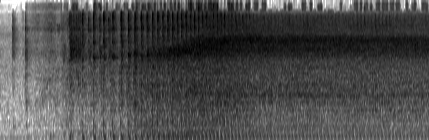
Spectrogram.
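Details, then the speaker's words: Toro Recycler mower rebuilt from three broken ones with a Honda engine modified to fit, oversized belt, frayed cable; a few pull-start coughs, then it catches and settles into an even, steady run with light blade whistle: normal running. "Let's see if it starts. Sounds great. That's a good engine, man."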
